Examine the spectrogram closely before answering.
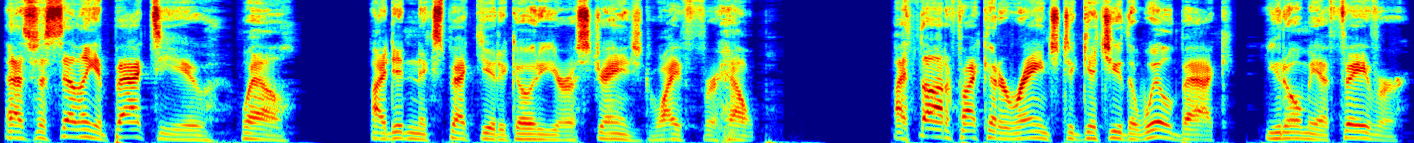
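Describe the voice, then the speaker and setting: A man acts out a scheming mob boss from a hardboiled radio play. His voice has a creaky, gravelly edge at a middling pitch. He talks in unruffled street slang, recorded close and dry. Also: moderate pace, a bit bright, no room sound, natural voice. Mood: calculating. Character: cool, scheming gangster taking over as boss. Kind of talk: hardboiled 1940s gangster audio drama acting.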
